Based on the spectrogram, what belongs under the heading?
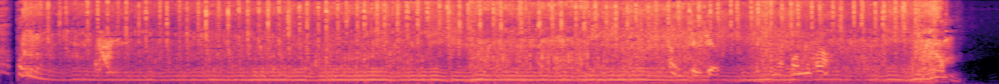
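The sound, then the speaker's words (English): A voice does a sustained rolled-tongue drum roll, a steady, buzzing low trill that runs unbroken for about nine seconds before stopping abruptly, with a few pitch wobbles near the end. “Okay, all right, another drum roll.”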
